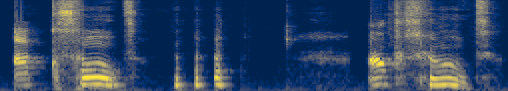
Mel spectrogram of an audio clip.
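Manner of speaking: "Accent" in exaggerated British vowels, with laughter; mock British accent. Apologizing to Kaufman over the accent, laughing mock British accent. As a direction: tease the British way of saying "Accent". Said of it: "di namin naintindihan yung accent".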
